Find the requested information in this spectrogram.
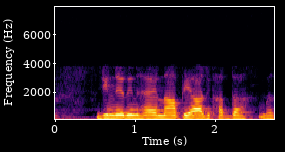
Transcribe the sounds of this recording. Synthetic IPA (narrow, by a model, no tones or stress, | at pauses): d͡ʒɪnːẽːd̪ɪnɦɛːnãːpɪjaːd͡ʒkʰad̪aːbə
